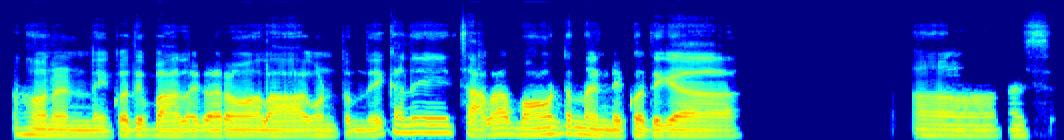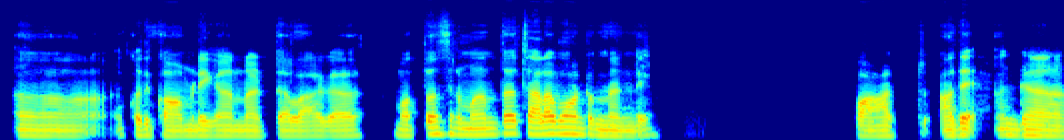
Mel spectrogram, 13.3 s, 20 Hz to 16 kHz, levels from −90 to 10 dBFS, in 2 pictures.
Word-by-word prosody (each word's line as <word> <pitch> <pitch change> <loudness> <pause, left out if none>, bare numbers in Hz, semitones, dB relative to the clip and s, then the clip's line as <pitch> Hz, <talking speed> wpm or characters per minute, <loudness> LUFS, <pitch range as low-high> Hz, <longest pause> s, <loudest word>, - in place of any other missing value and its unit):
అవునండి. 105 -4 +1
కొద్దిగా 110 0 +1
బాధాకరం 105 +1 +3
అలాగుంటుంది 105 0 0
కానీ 165 0 0 0.3
చాలా 115 +4 +3
బాగుంటుందండి 125 -3 +3
కొద్దిగా 105 0 +4 1.5
ఆ! - - -2 0.6
అస్ 105 -1 -10 0.3
ఆహ్, 105 -1 -6
కొద్దిగా - - -3
కామెడీగా 105 +1 0
అన్నట్టు 100 -1 -4
అలాగా 100 0 -1 0.4
మొత్తం 120 +5 +1
సినిమా 120 -3 -1
అంతా 125 +3 +2
చాలా 130 +1 +6
బాగుంటుందండి! 110 -6 0 1.3
పార్ట్ 100 -1 -1 0.2
అదే - - +3 0.2
ఇంగా 110 -1 +1
105 Hz, 105 wpm, -22 LUFS, 100-115 Hz, 1.5 s, చాలా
